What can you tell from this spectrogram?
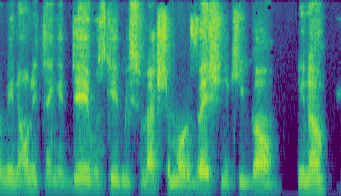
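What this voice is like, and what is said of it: Northern Philadelphia accent. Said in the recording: “I hear an accent. Sounds very up north. ... I can definitely tell that you're from Philly.”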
